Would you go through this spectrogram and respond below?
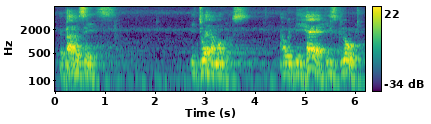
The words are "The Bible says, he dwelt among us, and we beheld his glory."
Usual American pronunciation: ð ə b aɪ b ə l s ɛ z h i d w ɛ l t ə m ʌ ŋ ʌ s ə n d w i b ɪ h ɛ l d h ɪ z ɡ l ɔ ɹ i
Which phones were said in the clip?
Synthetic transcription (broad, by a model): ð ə b aɪ b ə l s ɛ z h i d w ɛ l ə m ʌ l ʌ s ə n w i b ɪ h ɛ d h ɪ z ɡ l ɔ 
